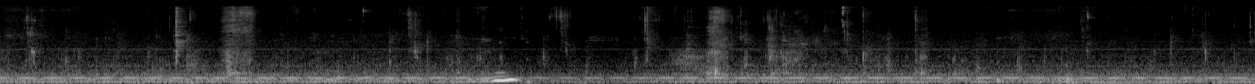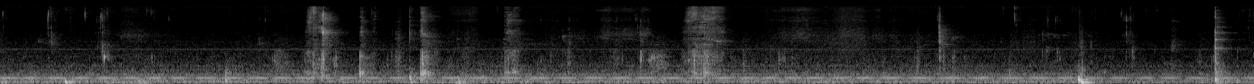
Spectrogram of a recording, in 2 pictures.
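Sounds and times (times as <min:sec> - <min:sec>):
person chewing soft food: 0:00.0 - 0:25.0
steady low hum: 0:00.0 - 0:25.0.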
